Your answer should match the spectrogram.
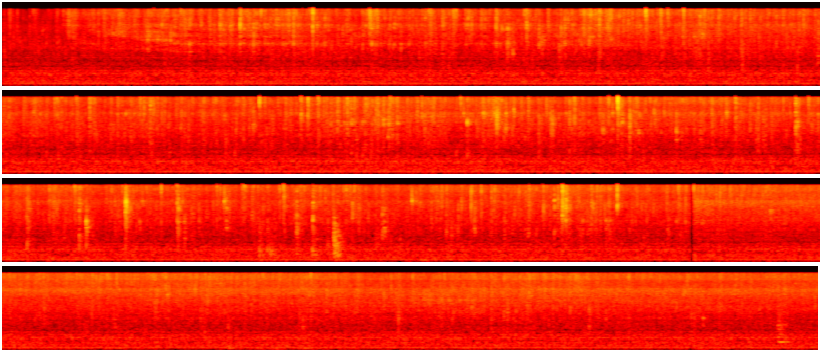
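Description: Mackerel fillets sizzling in hot oil in a frying pan as more fillets are laid in, the sizzle picking up about two seconds in. Scattered sharp pops and clicks come mostly in the middle, with a steady low hum underneath.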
